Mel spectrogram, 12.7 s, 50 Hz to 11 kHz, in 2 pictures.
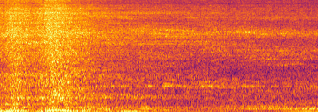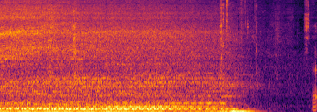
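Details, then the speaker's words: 1996 GMC C1500 4.3L V6, about 363k miles, check-engine torque converter slip code, likely Flowmaster 40 muffler: steady even low rumble with deep exhaust burble, no knocks or misses; healthy idle. "Feels pretty good for a V6. Has a think like a Flow Master 40 on it if I remember right."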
